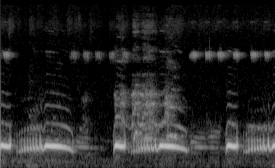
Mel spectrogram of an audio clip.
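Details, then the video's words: Male white ringneck dove calling to a female, energetic: rolling, throaty coos in bursts roughly every two seconds, each a bubbling trill ending in a drawn-out low note, with high short chirps between bursts. "Puter Putih Gacor Jantan Memanggil Betina"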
